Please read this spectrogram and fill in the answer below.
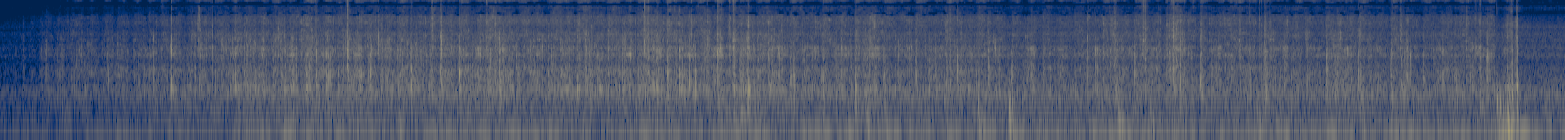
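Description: Wire whisk beating a wet egg-and-butter mixture fast in a stainless steel bowl: a steady rattling and scraping of the wires against the metal, with a louder knock near the end.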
